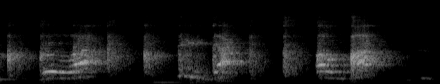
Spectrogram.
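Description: A woman calling out short rhythmic phrases while clapping her hands, a sharp clap at the start of most phrases, about one to two a second.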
